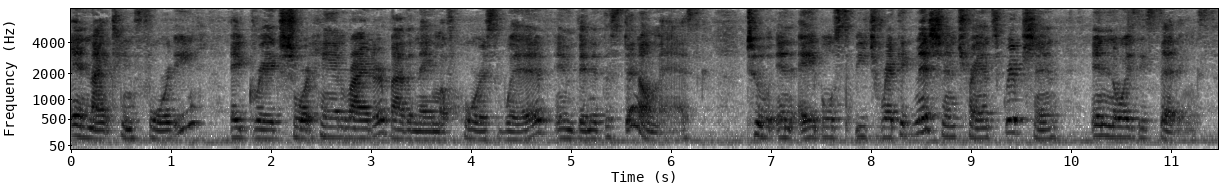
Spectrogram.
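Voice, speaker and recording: A woman's fairly low voice at a fairly slow pace, with ordinary pitch variation and audible room echo. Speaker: vlogger, court reporter. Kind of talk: educational vlog. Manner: trips over words.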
